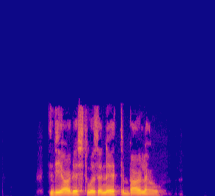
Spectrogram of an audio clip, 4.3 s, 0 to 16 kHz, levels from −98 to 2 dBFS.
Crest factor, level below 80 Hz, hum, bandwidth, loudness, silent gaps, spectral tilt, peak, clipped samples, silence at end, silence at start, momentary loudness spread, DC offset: 14 dB; -54 dBFS; none; 7.6 kHz; -15 LUFS; none; -6 dB/octave; -2 dBFS; under 0.1%; 1.15 s; 1 s; 12 LU; under 0.1%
